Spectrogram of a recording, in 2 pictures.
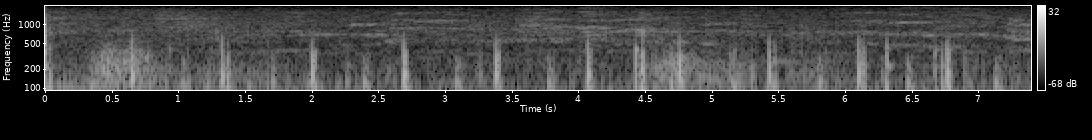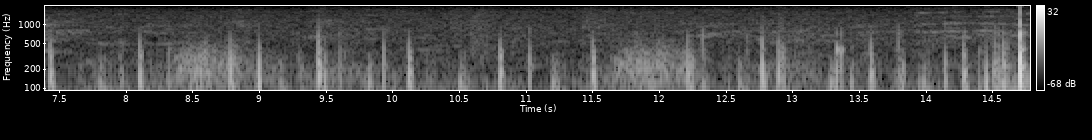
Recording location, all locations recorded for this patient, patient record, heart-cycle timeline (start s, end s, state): pulmonary valve (PV)
pulmonary valve (PV)
#Age: Adolescent
#Sex: Male
#Height: 170.0 cm
#Weight: 78.7 kg
#Pregnancy status: False
#Murmur: Absent
#Murmur locations: nan
#Most audible location: nan
#Systolic murmur timing: nan
#Systolic murmur shape: nan
#Systolic murmur grading: nan
#Systolic murmur pitch: nan
#Systolic murmur quality: nan
#Diastolic murmur timing: nan
#Diastolic murmur shape: nan
#Diastolic murmur grading: nan
#Diastolic murmur pitch: nan
#Diastolic murmur quality: nan
#Outcome: Abnormal
#Campaign: 2014 screening campaign
0.18	0.44	diastole
0.44	0.58	S1
0.58	0.64	systole
0.64	0.78	S2
0.78	1.04	diastole
1.04	1.14	S1
1.14	1.30	systole
1.30	1.46	S2
1.46	1.74	diastole
1.74	1.84	S1
1.84	2.00	systole
2.00	2.10	S2
2.10	2.40	diastole
2.40	2.50	S1
2.50	2.68	systole
2.68	2.78	S2
2.78	3.06	diastole
3.06	3.18	S1
3.18	3.34	systole
3.34	3.46	S2
3.46	3.78	diastole
3.78	3.88	S1
3.88	4.08	systole
4.08	4.18	S2
4.18	4.48	diastole
4.48	4.60	S1
4.60	4.72	systole
4.72	4.86	S2
4.86	5.16	diastole
5.16	5.30	S1
5.30	5.44	systole
5.44	5.56	S2
5.56	5.80	diastole
5.80	5.92	S1
5.92	6.08	systole
6.08	6.22	S2
6.22	6.48	diastole
6.48	6.56	S1
6.56	6.72	systole
6.72	6.86	S2
6.86	7.12	diastole
7.12	7.24	S1
7.24	7.42	systole
7.42	7.54	S2
7.54	7.82	diastole
7.82	7.94	S1
7.94	8.10	systole
8.10	8.22	S2
8.22	8.46	diastole
8.46	8.62	S1
8.62	8.76	systole
8.76	8.90	S2
8.90	9.18	diastole
9.18	9.28	S1
9.28	9.40	systole
9.40	9.52	S2
9.52	9.80	diastole
9.80	9.90	S1
9.90	10.10	systole
10.10	10.20	S2
10.20	10.50	diastole
10.50	10.62	S1
10.62	10.78	systole
10.78	10.90	S2
10.90	11.20	diastole
11.20	11.34	S1
11.34	11.50	systole
11.50	11.60	S2
11.60	11.88	diastole
11.88	12.06	S1
12.06	12.20	systole
12.20	12.34	S2
12.34	12.60	diastole
12.60	12.70	S1
12.70	12.90	systole
12.90	13.02	S2
13.02	13.28	diastole
13.28	13.42	S1
13.42	13.50	systole
13.50	13.58	S2
13.58	13.82	diastole
13.82	13.90	S1
13.90	14.00	systole
14.00	14.10	S2
14.10	14.42	diastole
14.42	14.56	S1
14.56	14.68	systole
14.68	14.78	S2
